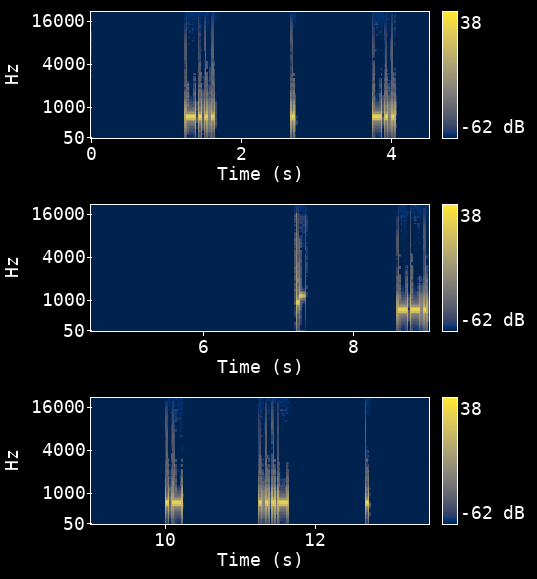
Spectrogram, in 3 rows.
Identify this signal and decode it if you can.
Morse code, heard as a keyed tone, about 28 wpm, spaced as for 8 wpm, 700 Hz. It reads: BED GAVE
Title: 8x Character Spacing - Top 500 Words - 28wpm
